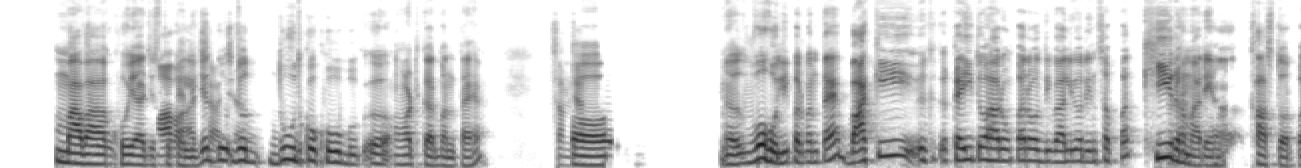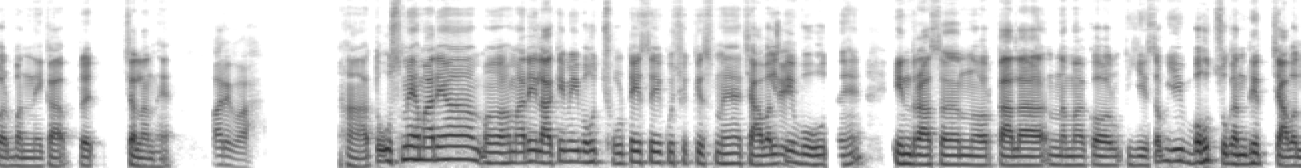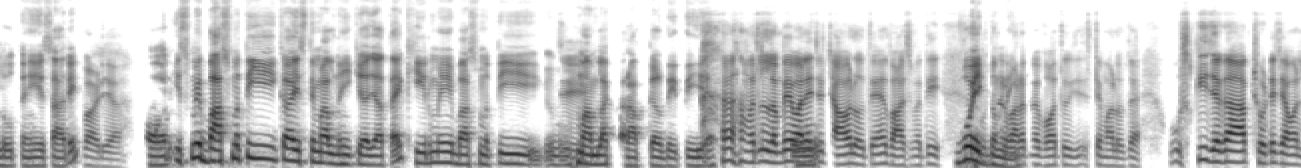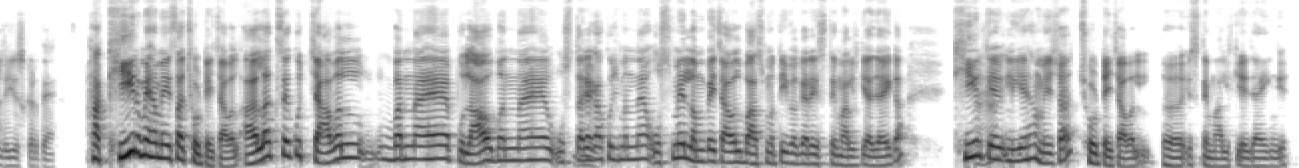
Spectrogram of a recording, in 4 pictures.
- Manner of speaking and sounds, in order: laughing while speaking: "मामला"; chuckle; in English: "यूज़"
- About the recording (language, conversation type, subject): Hindi, podcast, आपका सबसे पसंदीदा घर का पकवान कौन-सा है?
